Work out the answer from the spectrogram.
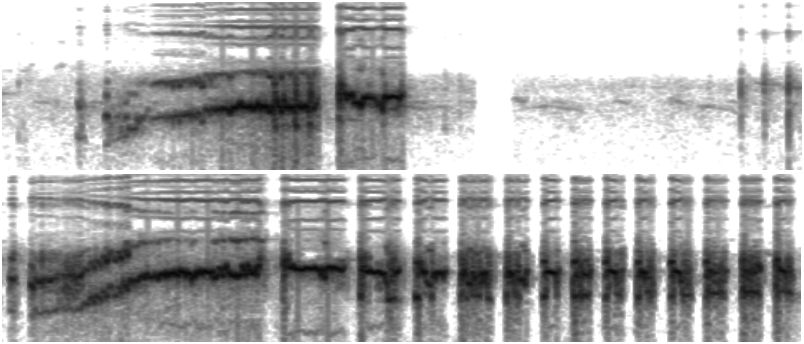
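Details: Female red junglefowl calling to attract males: a long rising nasal cackle, a pause, another rising drawn note, then a fast train of short clucks repeated steadily to the end.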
